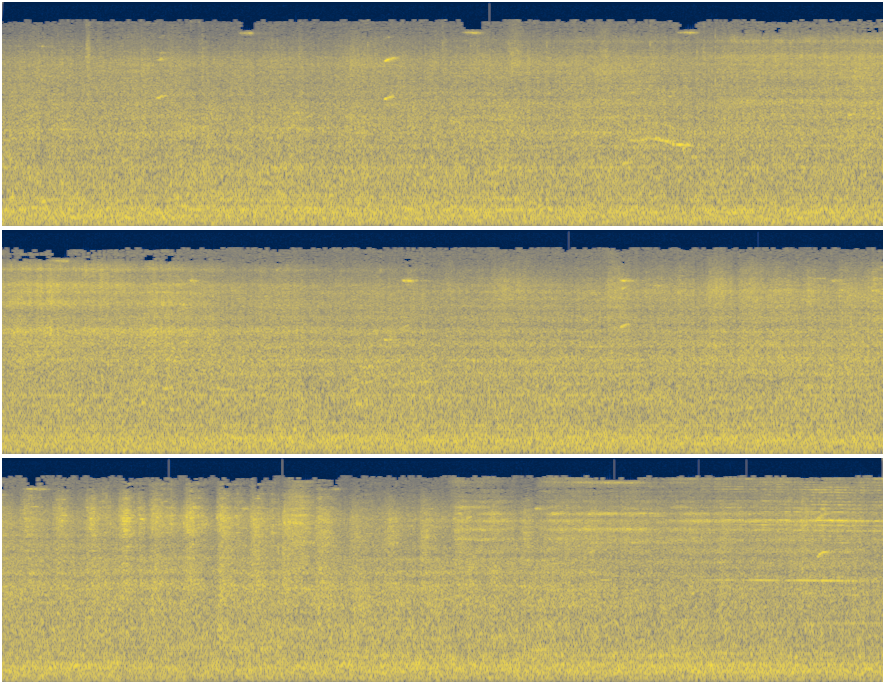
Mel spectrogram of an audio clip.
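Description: BNSF intermodal freight train's container and trailer cars rolling past on the rails, a loud, steady rumble of wheels, with a run of sharp clicks in the last several seconds.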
